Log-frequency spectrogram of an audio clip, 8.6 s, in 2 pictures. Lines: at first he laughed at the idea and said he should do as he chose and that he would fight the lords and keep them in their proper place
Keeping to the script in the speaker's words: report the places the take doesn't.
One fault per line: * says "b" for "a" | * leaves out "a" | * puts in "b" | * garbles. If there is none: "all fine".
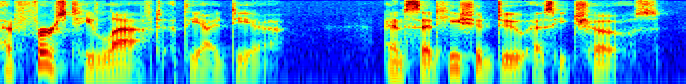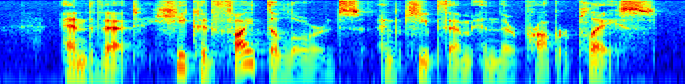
* says "could" for "would"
